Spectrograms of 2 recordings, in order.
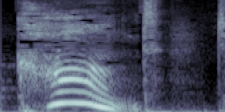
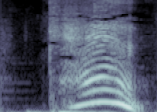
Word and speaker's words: can't: 不是呢，是 count, C-A-N-P-R-T, count。在这里想请朋友们注意，如果您说 count, 这是英音的发音方式，而说 can't, 则是美音的发音方式。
